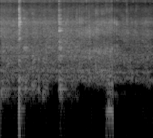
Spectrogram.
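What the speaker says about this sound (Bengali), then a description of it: "নুন দিয়ে ভালোভাবে কষিয়ে দিয়ে দেব বাটা মশলা গুঁড়ো মশলাগুলো" Ground spice paste with salt sautéing in hot oil, a soft steady sizzle with a few brief scraping stirs of a spoon in the pan.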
